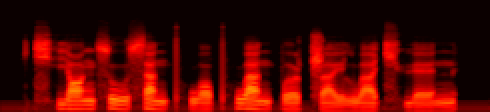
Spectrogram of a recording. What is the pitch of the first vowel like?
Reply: high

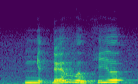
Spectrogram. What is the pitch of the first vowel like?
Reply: low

